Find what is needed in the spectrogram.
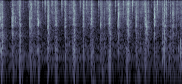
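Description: A deck of tarot cards being shuffled by hand, the cards clicking against each other in a fast, crisp run of about fifteen clicks a second.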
